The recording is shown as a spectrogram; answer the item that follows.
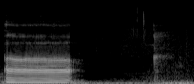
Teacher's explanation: اس لیے کہ حمزہ پر کھڑا زبر آیا ہوا ہے، لہٰذا یہ حرف مدہ کی طرح ایک الف کے برابر کھینچ کر پڑھا جائے گا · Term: مد صلہ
